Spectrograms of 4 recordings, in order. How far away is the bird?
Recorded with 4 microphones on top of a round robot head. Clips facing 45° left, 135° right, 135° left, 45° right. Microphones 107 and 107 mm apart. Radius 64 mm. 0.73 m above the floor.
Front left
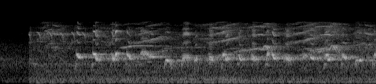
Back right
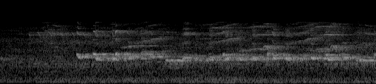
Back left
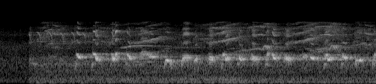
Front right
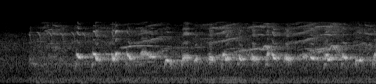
About 0.7 m.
